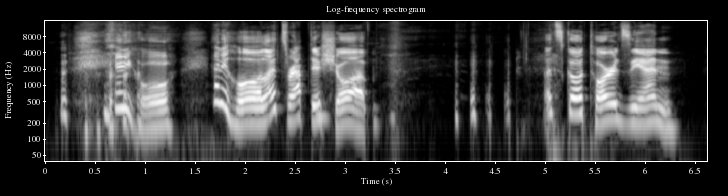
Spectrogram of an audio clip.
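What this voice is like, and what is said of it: Attempted North Dakota accent, sounds British. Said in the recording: “Oh, you're being British. ... No, I was being North Dakotan. ... Oh, that sounded British weirdly. ... I don't do accents well. ... That's a hard accent, Fargo.”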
